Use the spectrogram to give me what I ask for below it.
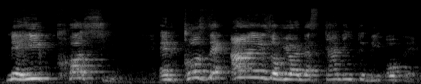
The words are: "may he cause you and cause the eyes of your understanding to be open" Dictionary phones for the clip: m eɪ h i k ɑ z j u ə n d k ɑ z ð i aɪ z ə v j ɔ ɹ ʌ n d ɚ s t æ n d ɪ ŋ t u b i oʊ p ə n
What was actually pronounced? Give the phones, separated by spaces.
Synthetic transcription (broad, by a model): m eɪ h i k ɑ s j u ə n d k ɑ z ð i aɪ z ə v j ɔ ɹ ʌ n d ɚ s t æ n d ɪ ŋ t u b i oʊ p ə n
